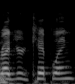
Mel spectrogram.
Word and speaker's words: Rudyard Kipling: She went to Africa with Ernest Hemingway and to India with Rudyard, how do you pronounce that? Rudyard Kipling. Rudyard Kipling, yeah.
